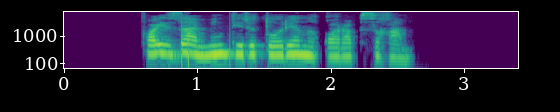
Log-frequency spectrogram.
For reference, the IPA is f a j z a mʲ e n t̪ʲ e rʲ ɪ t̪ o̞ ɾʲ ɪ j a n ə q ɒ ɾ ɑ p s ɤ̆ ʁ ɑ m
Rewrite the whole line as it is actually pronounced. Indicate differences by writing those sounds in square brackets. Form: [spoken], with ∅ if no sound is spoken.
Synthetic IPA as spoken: f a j z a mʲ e n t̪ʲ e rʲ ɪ t̪ o̞ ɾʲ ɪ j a n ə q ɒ ɾ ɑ p s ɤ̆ ʁ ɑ m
